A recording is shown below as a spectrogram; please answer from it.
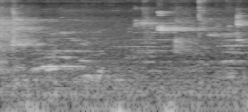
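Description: Badminton players' shoes on an indoor court floor: footfalls and short high squeaks as they move during a rally, with a sharp racket strike on the shuttlecock right at the start.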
